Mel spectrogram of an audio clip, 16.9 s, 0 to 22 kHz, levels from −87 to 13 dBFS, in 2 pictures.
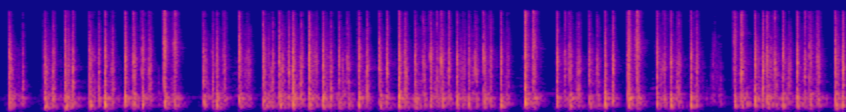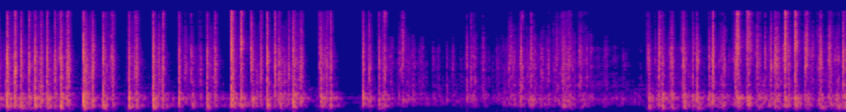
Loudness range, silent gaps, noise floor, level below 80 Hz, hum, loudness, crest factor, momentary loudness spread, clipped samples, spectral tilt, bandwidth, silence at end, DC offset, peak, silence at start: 9 LU; none; -56 dBFS; -74 dBFS; none; -25 LUFS; 28 dB; 12 LU; under 0.1%; -2.5 dB/octave; 16 kHz; 0 s; under 0.1%; 0 dBFS; 0.05 s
